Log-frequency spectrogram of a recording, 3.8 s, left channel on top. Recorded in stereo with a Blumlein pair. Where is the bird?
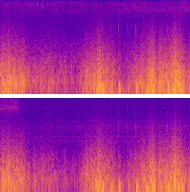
No bird in this recording.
